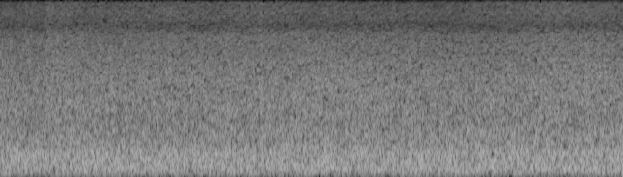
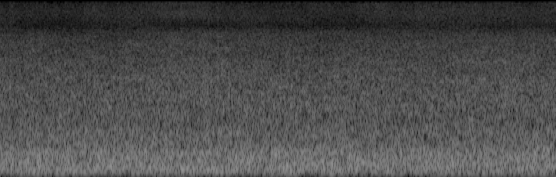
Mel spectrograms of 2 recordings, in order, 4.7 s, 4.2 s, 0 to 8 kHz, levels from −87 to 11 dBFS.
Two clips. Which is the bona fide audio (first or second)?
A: first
